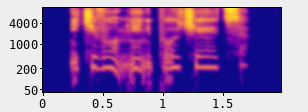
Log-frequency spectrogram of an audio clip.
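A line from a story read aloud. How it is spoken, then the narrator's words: Whisper. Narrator (Russian): прошептала она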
